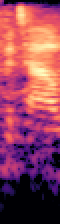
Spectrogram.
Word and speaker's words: Patau: 13 is Patau, which is pronounced Patau.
